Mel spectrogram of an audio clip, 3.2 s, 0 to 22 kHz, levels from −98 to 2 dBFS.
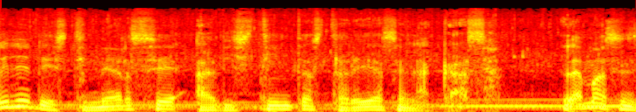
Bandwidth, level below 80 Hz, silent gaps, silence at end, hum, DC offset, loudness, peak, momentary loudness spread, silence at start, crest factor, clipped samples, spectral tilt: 16 kHz; -34 dBFS; none; 0 s; none; under 0.1%; -17 LUFS; 0 dBFS; 2 LU; 0 s; 16 dB; under 0.1%; -4 dB/octave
